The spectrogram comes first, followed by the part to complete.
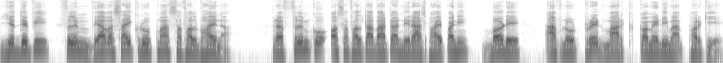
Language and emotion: Nepali, neutral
